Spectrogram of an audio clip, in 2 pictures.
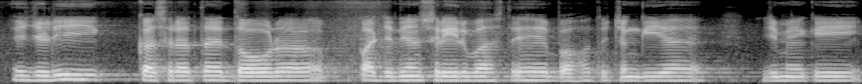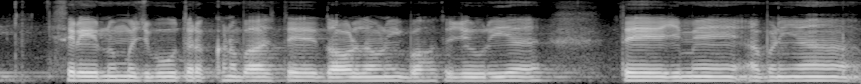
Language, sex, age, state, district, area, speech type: Punjabi, male, 30-45, Punjab, Fatehgarh Sahib, rural, spontaneous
